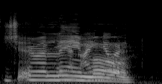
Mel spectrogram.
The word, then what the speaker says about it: Girolamo: Girolamo.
